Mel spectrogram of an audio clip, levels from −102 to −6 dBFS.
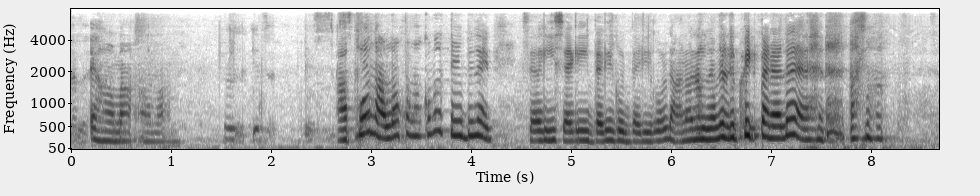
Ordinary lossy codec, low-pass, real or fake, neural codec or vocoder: none; 7.2 kHz; fake; codec, 16 kHz in and 24 kHz out, 1.1 kbps, FireRedTTS-2 codec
